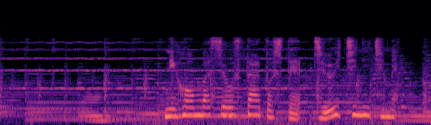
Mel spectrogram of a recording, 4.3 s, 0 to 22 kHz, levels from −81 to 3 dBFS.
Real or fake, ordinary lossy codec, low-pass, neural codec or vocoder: real; none; 7.2 kHz; none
